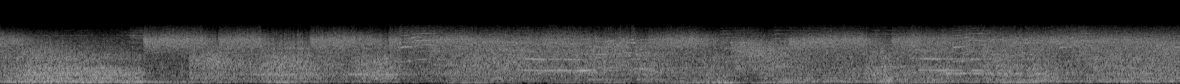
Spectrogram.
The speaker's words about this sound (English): the most powerful, the newest, the most devastating of weapons, blast into action in their effort to destroy all monsters.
